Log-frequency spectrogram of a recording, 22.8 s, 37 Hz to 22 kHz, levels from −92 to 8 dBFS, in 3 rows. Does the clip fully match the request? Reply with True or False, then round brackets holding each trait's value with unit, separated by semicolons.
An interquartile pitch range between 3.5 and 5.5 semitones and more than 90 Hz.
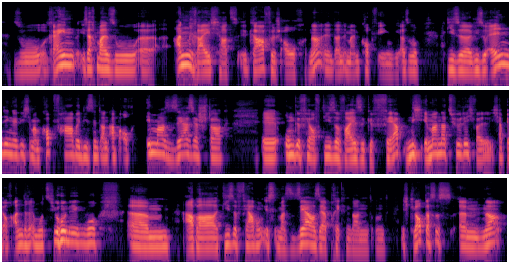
True (4.4 semitones; 135 Hz)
